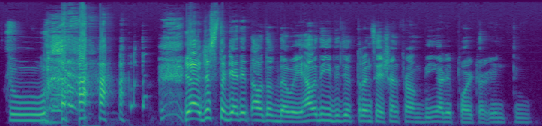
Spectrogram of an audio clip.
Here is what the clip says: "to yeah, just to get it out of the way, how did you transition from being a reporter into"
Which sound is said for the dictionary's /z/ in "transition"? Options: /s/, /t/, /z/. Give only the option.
/s/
